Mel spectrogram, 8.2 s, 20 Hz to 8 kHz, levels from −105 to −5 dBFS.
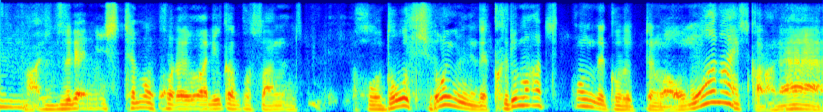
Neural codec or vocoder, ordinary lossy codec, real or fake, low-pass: codec, 16 kHz, 2 kbps, FreqCodec, smaller model; none; fake; 7.2 kHz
